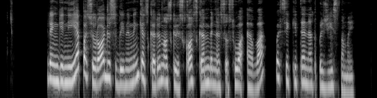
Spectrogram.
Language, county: Lithuanian, Klaipėda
